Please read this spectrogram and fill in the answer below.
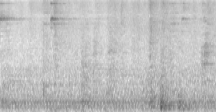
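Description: Quiet handling of a red saucepan and its cardboard cookware box: light knocks and rustles, with a slightly louder sound about one and a half seconds in.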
